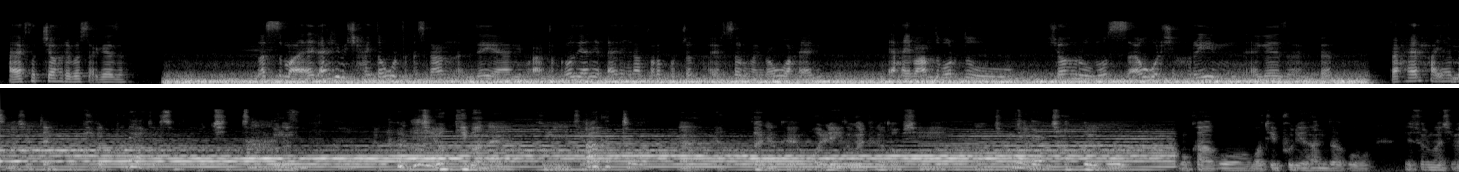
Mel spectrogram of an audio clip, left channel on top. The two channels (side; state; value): both; different; correlation 0.00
